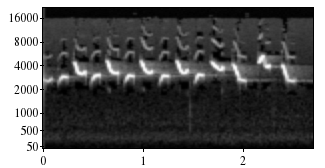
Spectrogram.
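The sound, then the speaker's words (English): A kinglet sings in spring in the lowlands, a rapid series of many bright, high-pitched notes repeated in an even rhythm. The bird is loud and clear, with no other sounds. “The kinglets' brilliant songs light up many an April morning in the lowlands”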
